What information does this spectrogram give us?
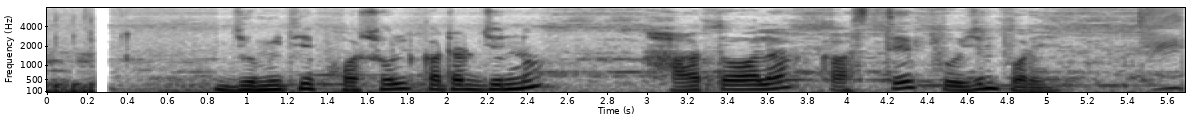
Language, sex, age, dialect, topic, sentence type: Bengali, male, 25-30, Standard Colloquial, agriculture, statement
